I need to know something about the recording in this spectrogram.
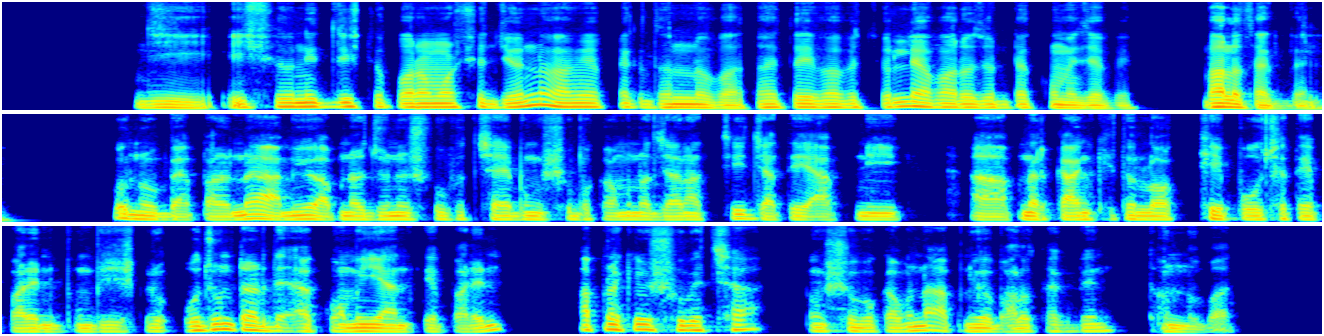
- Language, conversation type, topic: Bengali, advice, ওজন কমানোর জন্য চেষ্টা করেও ফল না পেলে কী করবেন?
- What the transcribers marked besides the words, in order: unintelligible speech; other noise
